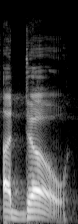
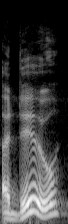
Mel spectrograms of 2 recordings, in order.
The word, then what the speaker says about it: ado: find it bizarre that he doesn't know how to pronounce the word ad do he pronounces it ad do well obviously if you say Ad do no one's going to know what you're talking about but if you say the word Ado that's a common word that people have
